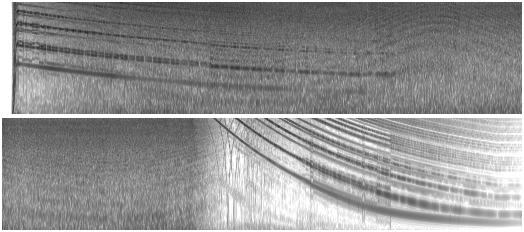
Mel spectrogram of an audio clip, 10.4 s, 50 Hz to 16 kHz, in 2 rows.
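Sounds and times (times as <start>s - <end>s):
jet noise: 0.6s - 7.3s.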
